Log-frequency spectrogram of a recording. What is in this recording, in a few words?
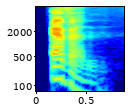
"eben", Hebrew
